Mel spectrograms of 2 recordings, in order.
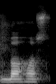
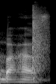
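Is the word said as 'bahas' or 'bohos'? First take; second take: bohos; bahas. First: The word is said as bohos with rounded 'o' vowels. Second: The word is said as bahas with open 'a' vowels. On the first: The speaker calls it wrong. "বহস না" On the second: The speaker calls it right. "শব্দটা বাহাস"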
